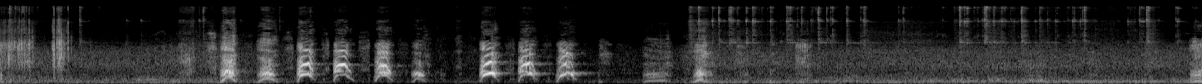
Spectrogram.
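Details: Norwegian Elkhound Keweenaw, a young male of 10 months, playing through a fence, lets out a rapid volley of about a dozen sharp barks in the first half, then fainter sounds and hiss-like background noise.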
